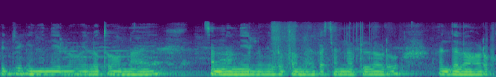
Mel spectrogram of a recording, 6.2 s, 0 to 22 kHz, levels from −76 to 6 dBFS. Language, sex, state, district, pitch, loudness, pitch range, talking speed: Telugu, male, Andhra Pradesh, Sri Satya Sai, 105 Hz, -19 LUFS, 105-110 Hz, 135 wpm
